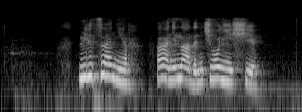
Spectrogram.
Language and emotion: Russian, angry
